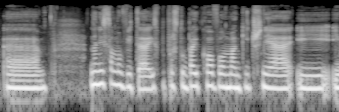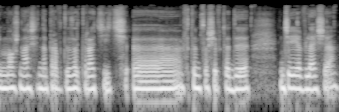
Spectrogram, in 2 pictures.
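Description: A woman's voice: mid-range voice, creaky, dark tone, no room sound. A woman speaking as a radio guest, a forest bathing guide talking thoughtfully with many hesitations. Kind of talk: casual radio conversation.

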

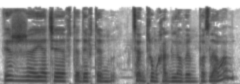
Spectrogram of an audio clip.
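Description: An actress in a radio play voicing a burned-out, bitter middle-aged teacher who talks in a self-deprecating way. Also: female voice, on the low side, fairly even intonation, unhurried, creaky, a little mellow. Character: weary disillusioned woman teacher, middle-aged. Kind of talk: radio drama acting.

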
